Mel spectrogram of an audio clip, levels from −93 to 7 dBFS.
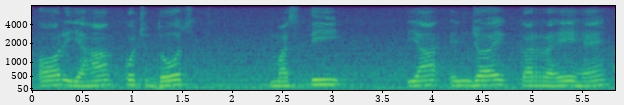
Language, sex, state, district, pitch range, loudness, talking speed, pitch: Hindi, male, Uttar Pradesh, Lalitpur, 150-175 Hz, -14 LUFS, 100 wpm, 160 Hz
